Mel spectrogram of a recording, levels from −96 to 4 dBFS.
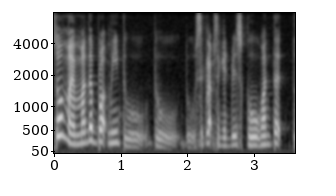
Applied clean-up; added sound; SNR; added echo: none; none; none; none.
